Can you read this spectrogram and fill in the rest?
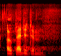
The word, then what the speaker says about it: Obed-Edom: And he dumps it in the house of this guy nearby, Obed-Edom. Although I did hear someone this week pronounce it as Obed-Edom, which I quite liked.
